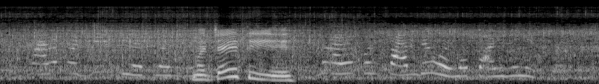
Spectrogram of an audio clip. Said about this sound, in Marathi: सकाळी कांद्यांना पाणी देणं चालू आहे इकडे.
